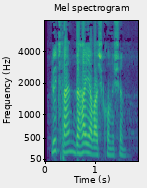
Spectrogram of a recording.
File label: slowly, turkish; Lütfen daha yavaş konuşun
